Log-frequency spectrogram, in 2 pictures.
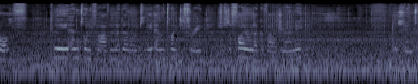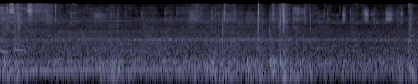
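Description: A car engine hums and tyres roar steadily on the road from inside a moving car.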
